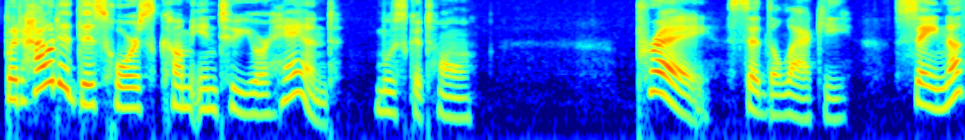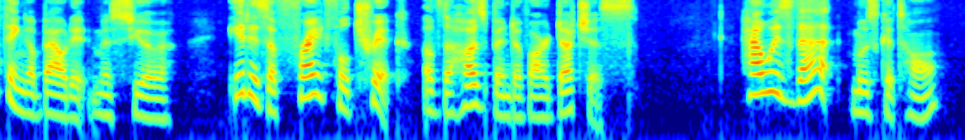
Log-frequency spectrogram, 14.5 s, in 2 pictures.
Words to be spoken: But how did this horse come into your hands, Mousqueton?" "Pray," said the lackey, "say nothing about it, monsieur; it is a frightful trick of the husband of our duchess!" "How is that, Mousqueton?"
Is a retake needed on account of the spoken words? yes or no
yes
